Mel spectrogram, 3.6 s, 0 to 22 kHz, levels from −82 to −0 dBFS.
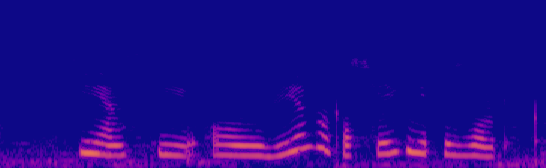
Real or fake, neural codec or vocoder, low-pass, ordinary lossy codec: fake; codec, 16 kHz, 1 kbps, X-Codec, HuBERT features, trained on balanced general audio; 7.2 kHz; MP3, 48 kbps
